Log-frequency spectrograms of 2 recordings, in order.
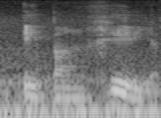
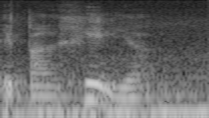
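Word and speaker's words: ἐπαγγελία: Evangelia se escribe E-P-A-N-G-E-L-I-A, evangelia.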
